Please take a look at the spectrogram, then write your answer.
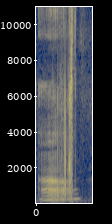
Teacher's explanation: पश्च स्वर जो पीछे के हिस्से से बोले जाते हैं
